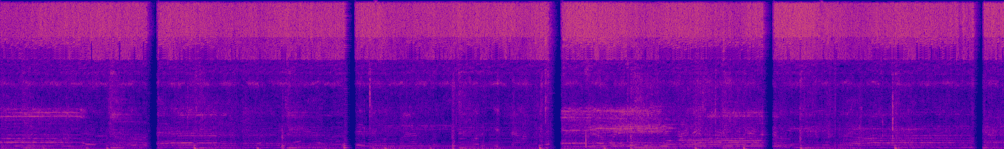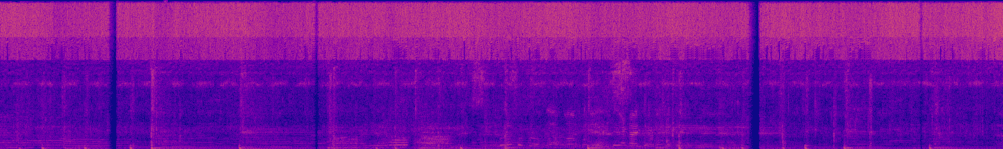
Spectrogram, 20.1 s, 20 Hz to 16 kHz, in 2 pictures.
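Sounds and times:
group of voices singing: 0.0 - 18.9
acoustic guitar strumming: 0.0 - 20.0.

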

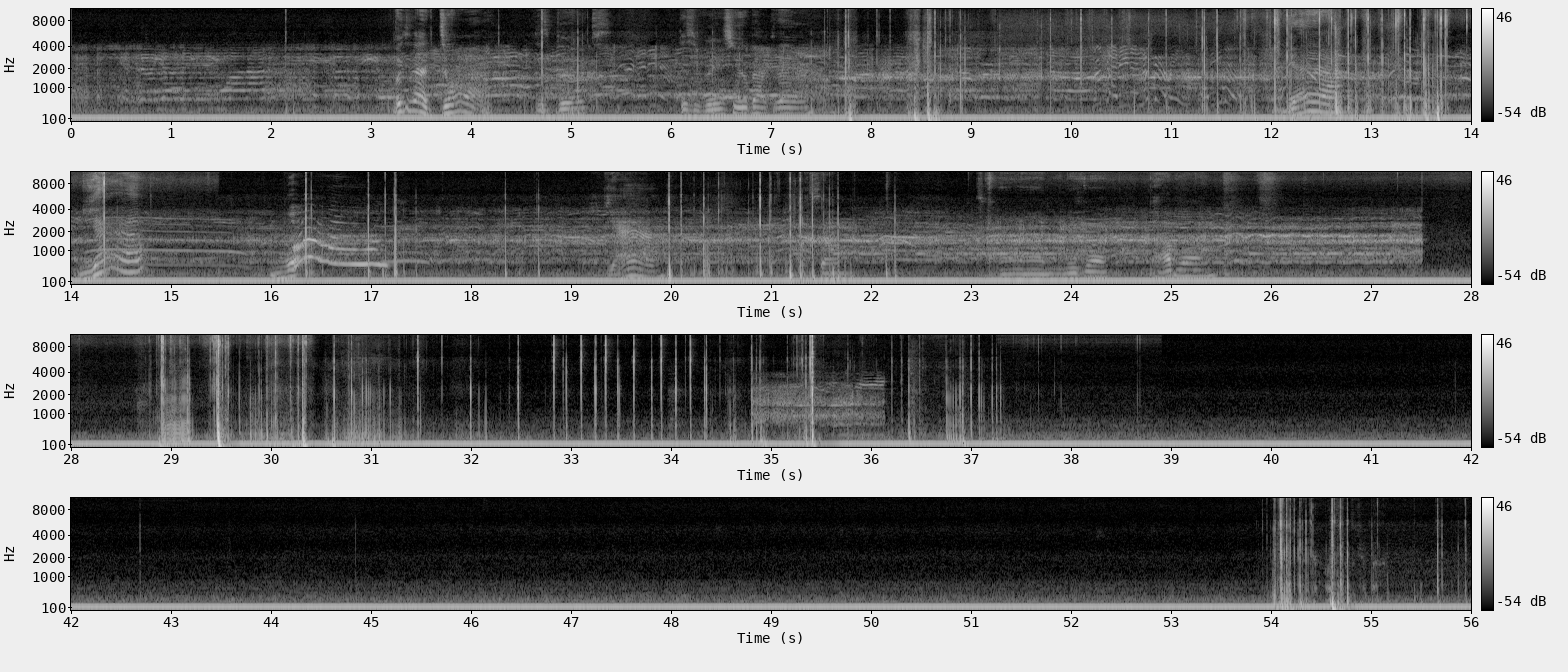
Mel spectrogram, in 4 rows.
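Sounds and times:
steady low hum: 0.0 - 56.0
phone handling clicks and rubbing: 7.4 - 14.6, 20.0 - 22.3, 54.0 - 56.0.

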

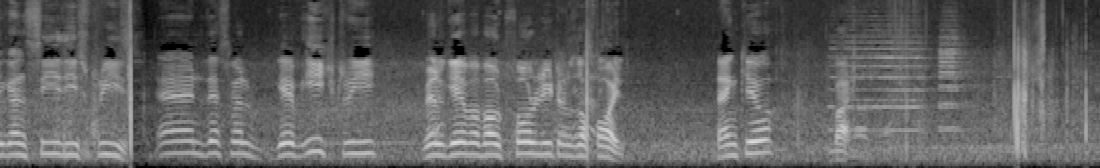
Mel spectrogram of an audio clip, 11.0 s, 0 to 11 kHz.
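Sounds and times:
vehicle horn tooting: 8.3 - 9.8.

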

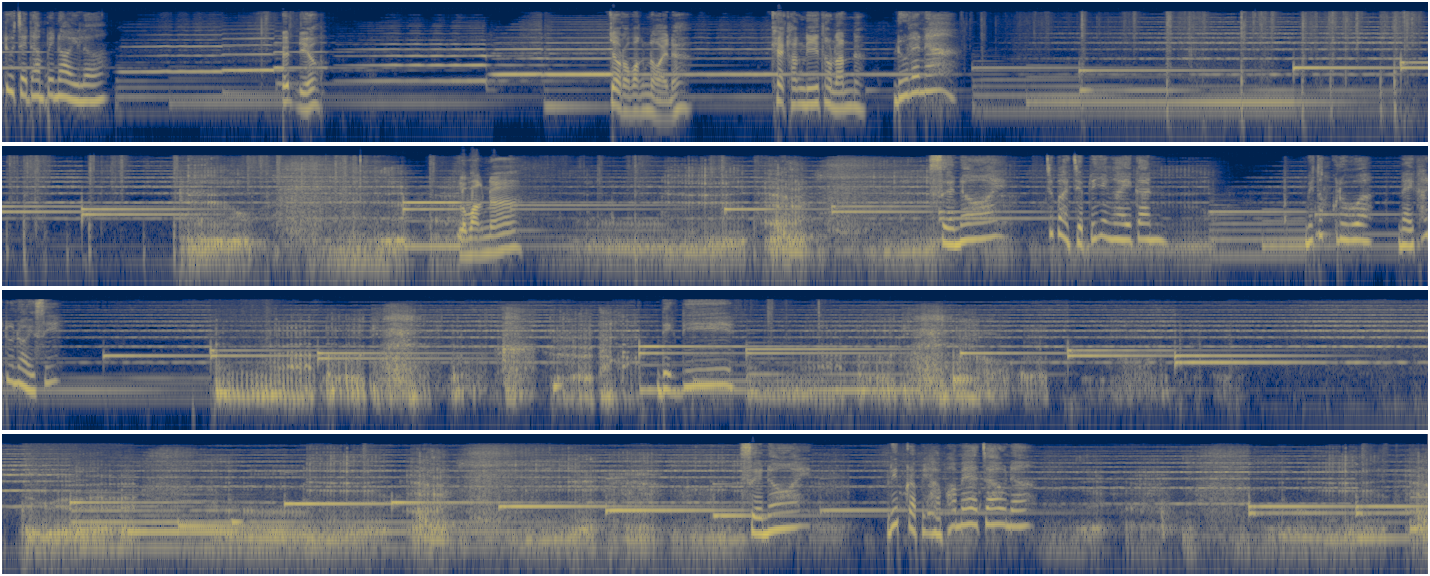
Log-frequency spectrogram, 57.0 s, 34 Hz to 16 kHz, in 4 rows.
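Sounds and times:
soundtrack music with held notes: 0.0 - 57.0
tiger cub growl: 16.0 - 18.8, 19.8 - 26.6, 30.6 - 35.2, 35.8 - 41.0, 43.0 - 57.0.

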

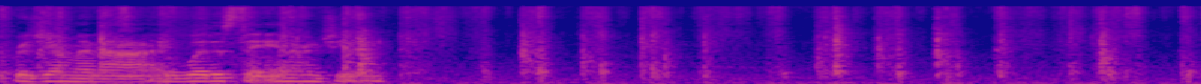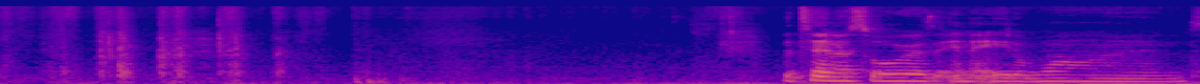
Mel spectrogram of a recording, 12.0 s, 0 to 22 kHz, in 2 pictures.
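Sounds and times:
cards being shuffled: 0.0 - 7.9.

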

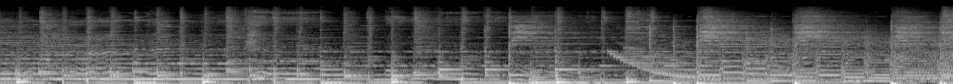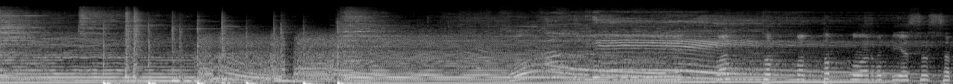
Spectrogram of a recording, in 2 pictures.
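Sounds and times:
woman singing: 0.0 - 6.1, 14.6 - 19.0
drum kit beat: 0.0 - 18.4
live band playing: 0.0 - 18.9.

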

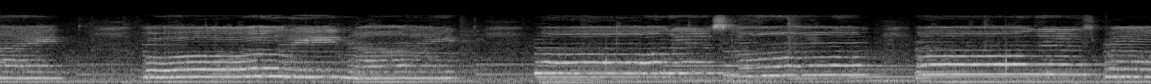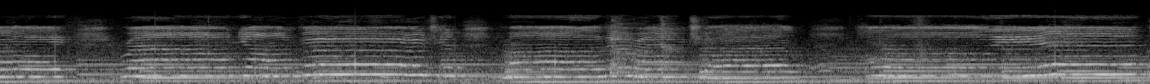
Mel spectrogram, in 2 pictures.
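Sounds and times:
children's choir singing: 0.0 - 0.8, 1.4 - 23.0
keyboard accompaniment: 0.0 - 23.0.

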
